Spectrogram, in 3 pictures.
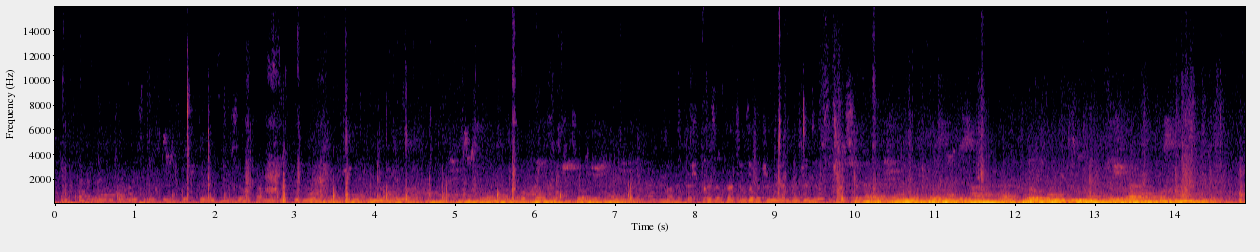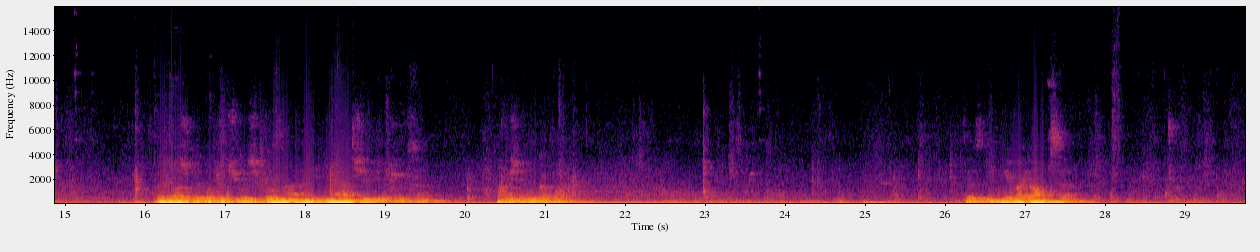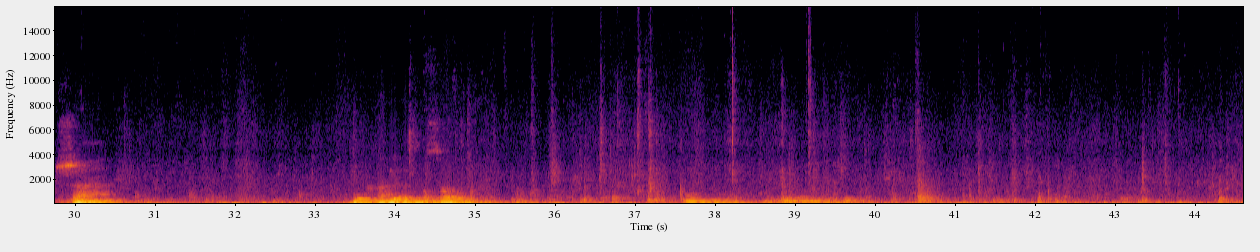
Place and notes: Synagoge, Dzierżoniów, Polen - into the Synagogue
on the way into the synagogue, we are passing a christian church service. As Rafael told us, the place is open to everybody.
(Sony PCM D50)
21 October, ~12:00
